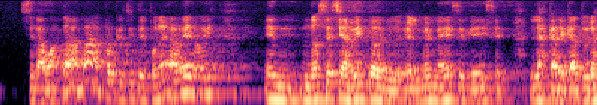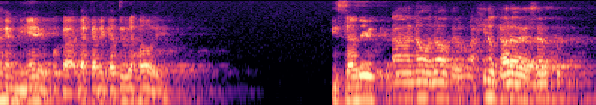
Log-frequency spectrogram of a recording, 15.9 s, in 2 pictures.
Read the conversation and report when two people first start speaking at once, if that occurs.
none

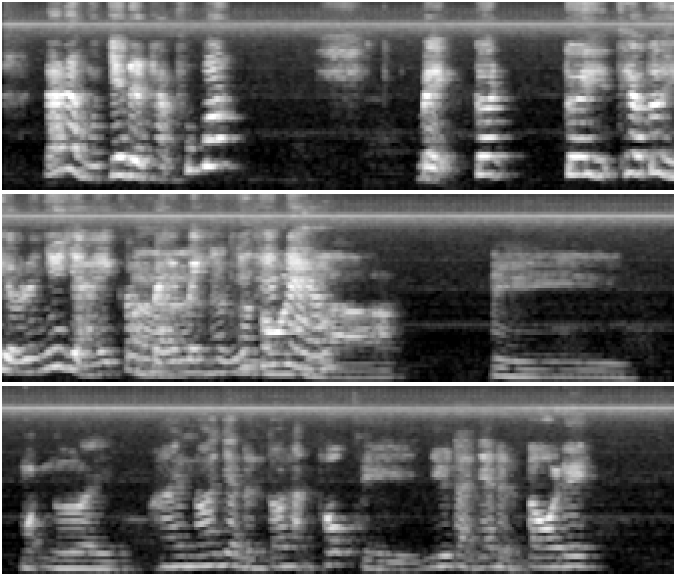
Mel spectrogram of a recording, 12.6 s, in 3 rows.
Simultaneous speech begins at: 5 s

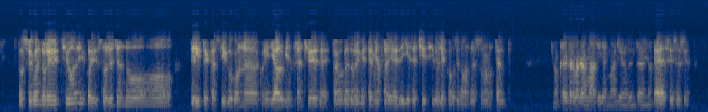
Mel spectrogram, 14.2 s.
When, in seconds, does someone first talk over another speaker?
none

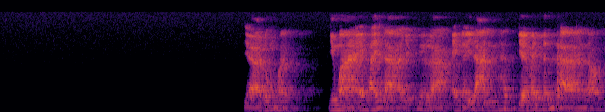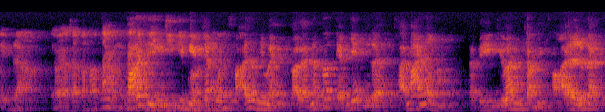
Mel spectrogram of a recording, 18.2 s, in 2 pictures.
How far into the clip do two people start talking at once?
11 s

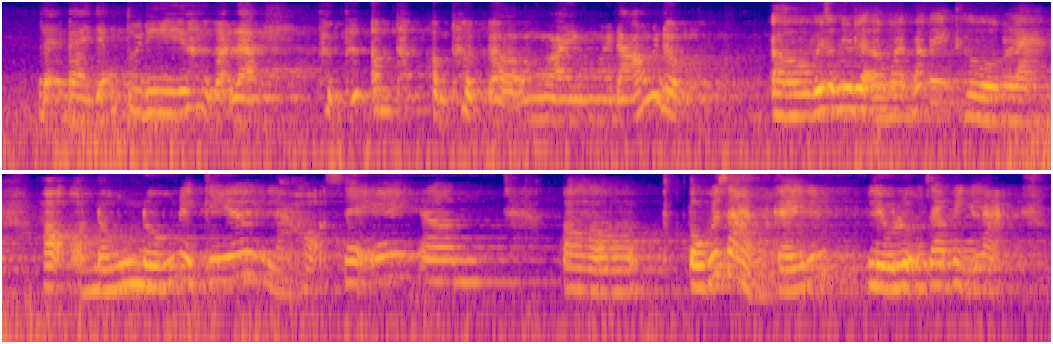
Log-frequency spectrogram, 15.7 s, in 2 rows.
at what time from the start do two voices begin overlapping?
none

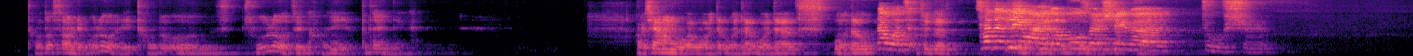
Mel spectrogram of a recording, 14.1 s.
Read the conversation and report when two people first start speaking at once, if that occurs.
10 s

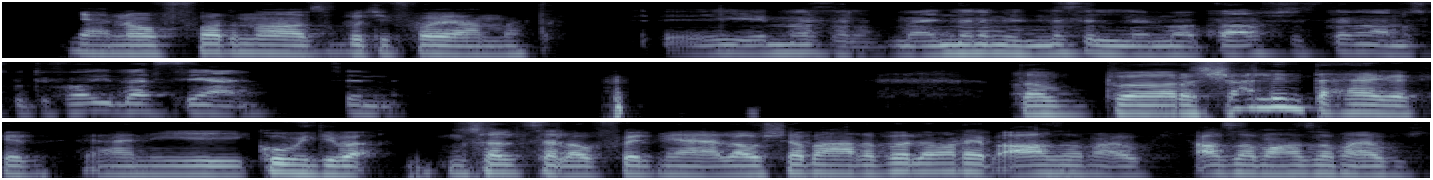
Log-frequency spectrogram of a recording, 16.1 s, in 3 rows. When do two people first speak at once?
none

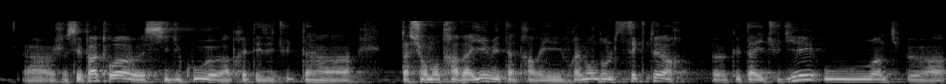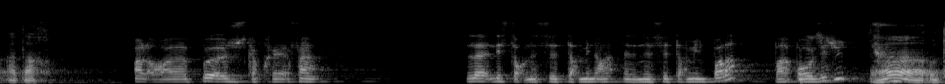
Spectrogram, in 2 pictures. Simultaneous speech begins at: none

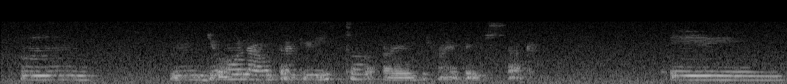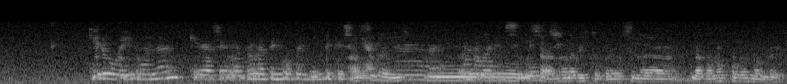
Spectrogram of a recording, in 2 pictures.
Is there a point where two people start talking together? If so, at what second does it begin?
11 s

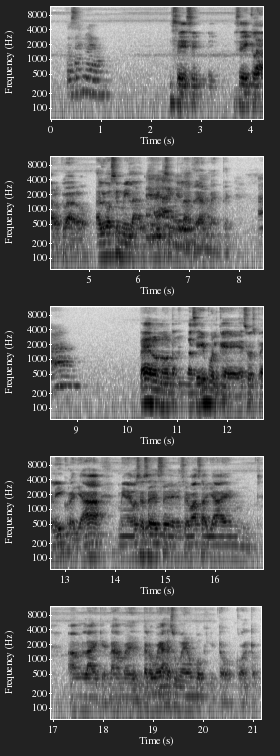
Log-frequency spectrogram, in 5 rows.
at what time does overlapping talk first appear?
6 s

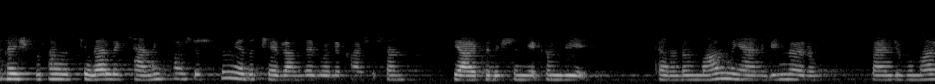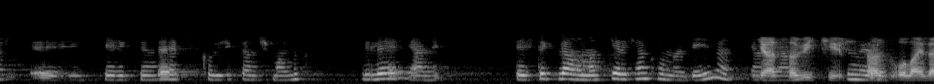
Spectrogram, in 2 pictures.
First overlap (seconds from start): 17 s

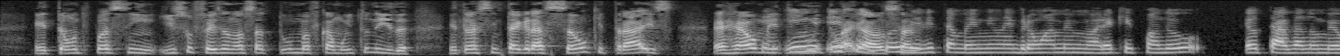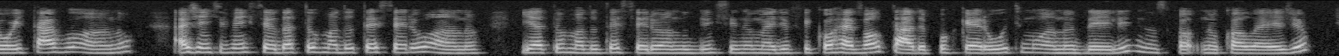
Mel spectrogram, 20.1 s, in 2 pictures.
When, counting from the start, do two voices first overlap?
6 s

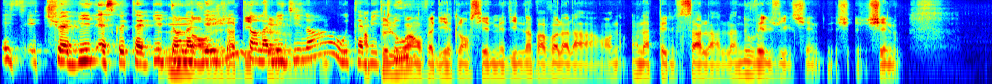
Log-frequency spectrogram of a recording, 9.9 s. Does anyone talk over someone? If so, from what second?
2 s

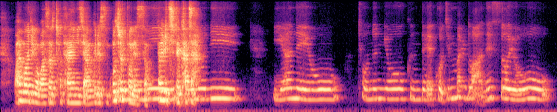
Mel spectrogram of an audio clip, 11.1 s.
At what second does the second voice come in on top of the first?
2 s

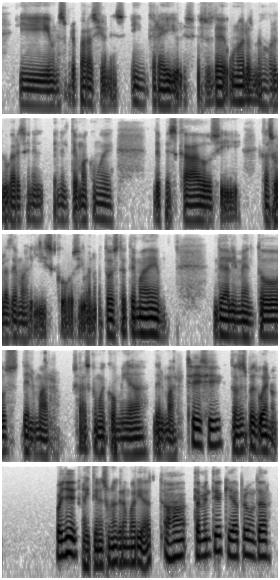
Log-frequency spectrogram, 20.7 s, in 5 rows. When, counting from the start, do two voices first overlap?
none

